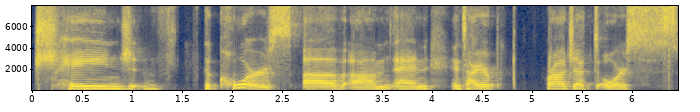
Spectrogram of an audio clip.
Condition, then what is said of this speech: Stuttering. So I'm a person who stutters, and I had sort of come to this point in my life where I was so terrified of talking, like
